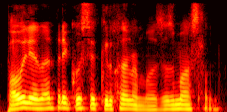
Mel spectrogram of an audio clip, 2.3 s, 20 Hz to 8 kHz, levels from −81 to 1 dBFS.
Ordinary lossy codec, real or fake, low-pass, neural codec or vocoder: MP3, 48 kbps; fake; 7.2 kHz; codec, 16 kHz, 2 kbps, X-Codec, HuBERT features, trained on balanced general audio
